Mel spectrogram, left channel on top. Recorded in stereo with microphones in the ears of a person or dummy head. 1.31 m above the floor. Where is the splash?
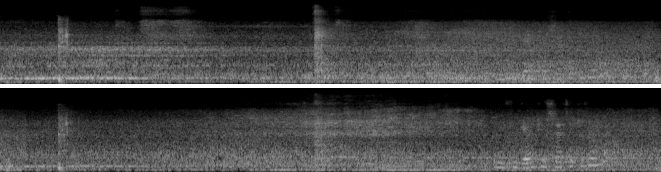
20° left (ahead or behind), 1.2 m.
